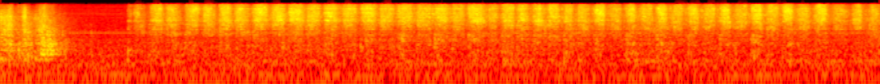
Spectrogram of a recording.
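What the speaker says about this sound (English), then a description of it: "This might be the hardest brush that I have to use." A stiff brush scrubs an old knife with fast, rhythmic strokes, a close, gritty rasping that repeats steadily after a brief pause at the start.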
